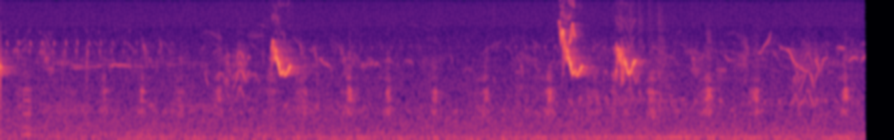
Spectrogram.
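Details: Birds chirping at sunrise in the morning: a few short, high, sharply descending chirps, single then a close pair, over a quiet, steady background hiss.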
